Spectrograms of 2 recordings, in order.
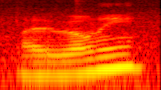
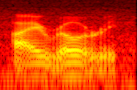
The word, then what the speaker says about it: Irori: Ironi. Iro- 2 R's. Irori. Roy.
